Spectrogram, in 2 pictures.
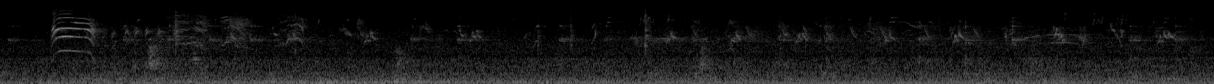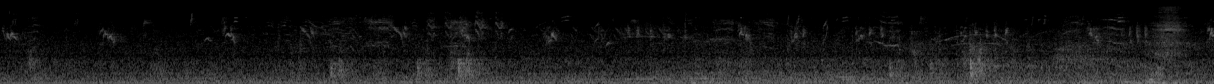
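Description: Several birds chirping and calling, with many short high chirps throughout and one louder call about half a second in.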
